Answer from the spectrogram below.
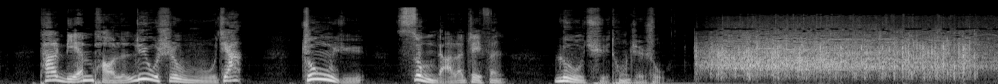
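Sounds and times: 
speech: 0:00.4 - 0:06.8
applause: 0:07.0 - 0:09.9.

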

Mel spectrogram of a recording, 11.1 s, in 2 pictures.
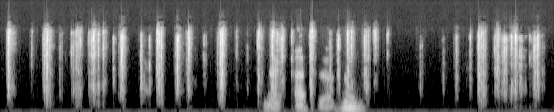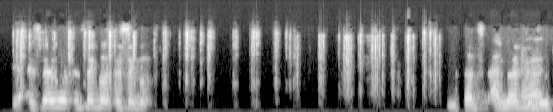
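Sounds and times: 
plastic clicks and snaps from a Rubik's Cube being twisted: 0:00.0 - 0:10.0
speech: 0:02.6 - 0:03.8, 0:05.6 - 0:07.3, 0:10.2 - 0:11.0.

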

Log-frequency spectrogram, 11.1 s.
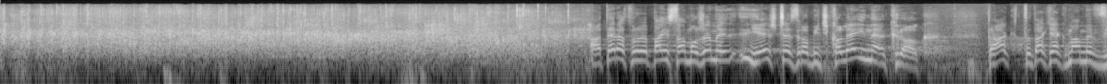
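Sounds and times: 
audience applause: 0:00.0 - 0:05.9
speech: 0:05.9 - 0:11.0.

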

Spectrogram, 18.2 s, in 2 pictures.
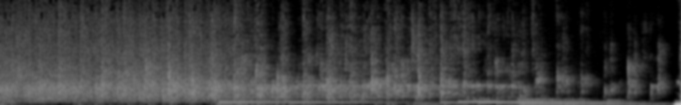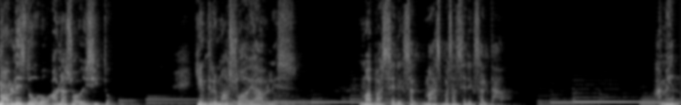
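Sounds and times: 
audience applause: 0:00.0 - 0:08.9
speech: 0:02.9 - 0:03.2, 0:09.0 - 0:10.7, 0:11.7 - 0:13.1, 0:13.9 - 0:15.8, 0:17.9 - 0:18.1.

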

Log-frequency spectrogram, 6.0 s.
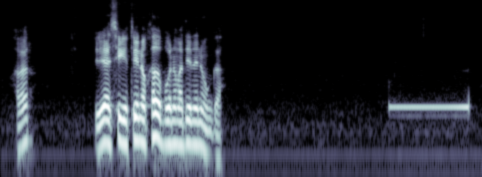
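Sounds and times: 
faint low hum: 0:00.0 - 0:06.0
speech: 0:00.2 - 0:00.5, 0:01.2 - 0:02.9
ringback tone on an outgoing phone call: 0:04.9 - 0:05.9.

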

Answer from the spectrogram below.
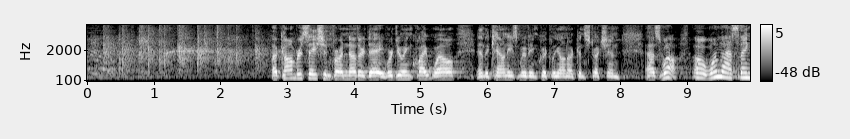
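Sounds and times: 
audience clapping: 0:00.0 - 0:03.2
speech: 0:02.8 - 0:09.9.

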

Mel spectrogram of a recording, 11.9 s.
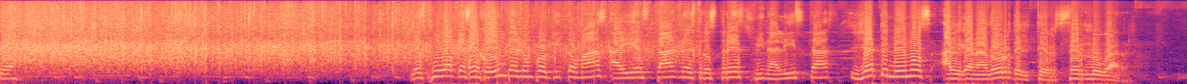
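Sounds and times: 
audience applause at a pageant: 0:00.0 - 0:07.3
speech: 0:04.1 - 0:11.4.

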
